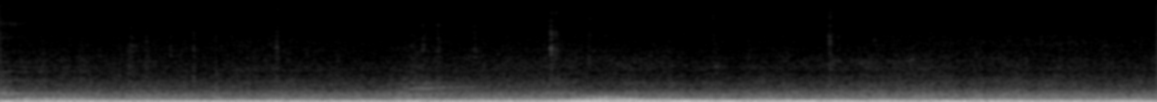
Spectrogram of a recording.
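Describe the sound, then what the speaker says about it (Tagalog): Heavy traffic on a service road, a continuous low rumble of engines heard from inside a sedan, with a passing vehicle swelling slightly midway. "Grabe mag-traffic dito"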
